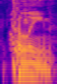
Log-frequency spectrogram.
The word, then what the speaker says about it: Killeen: Killeen, or what is it? How do you? Killeen. Yeah. It's clean.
